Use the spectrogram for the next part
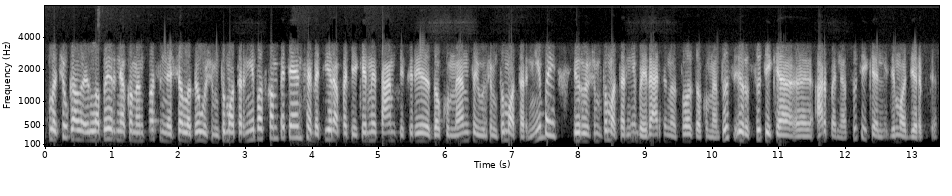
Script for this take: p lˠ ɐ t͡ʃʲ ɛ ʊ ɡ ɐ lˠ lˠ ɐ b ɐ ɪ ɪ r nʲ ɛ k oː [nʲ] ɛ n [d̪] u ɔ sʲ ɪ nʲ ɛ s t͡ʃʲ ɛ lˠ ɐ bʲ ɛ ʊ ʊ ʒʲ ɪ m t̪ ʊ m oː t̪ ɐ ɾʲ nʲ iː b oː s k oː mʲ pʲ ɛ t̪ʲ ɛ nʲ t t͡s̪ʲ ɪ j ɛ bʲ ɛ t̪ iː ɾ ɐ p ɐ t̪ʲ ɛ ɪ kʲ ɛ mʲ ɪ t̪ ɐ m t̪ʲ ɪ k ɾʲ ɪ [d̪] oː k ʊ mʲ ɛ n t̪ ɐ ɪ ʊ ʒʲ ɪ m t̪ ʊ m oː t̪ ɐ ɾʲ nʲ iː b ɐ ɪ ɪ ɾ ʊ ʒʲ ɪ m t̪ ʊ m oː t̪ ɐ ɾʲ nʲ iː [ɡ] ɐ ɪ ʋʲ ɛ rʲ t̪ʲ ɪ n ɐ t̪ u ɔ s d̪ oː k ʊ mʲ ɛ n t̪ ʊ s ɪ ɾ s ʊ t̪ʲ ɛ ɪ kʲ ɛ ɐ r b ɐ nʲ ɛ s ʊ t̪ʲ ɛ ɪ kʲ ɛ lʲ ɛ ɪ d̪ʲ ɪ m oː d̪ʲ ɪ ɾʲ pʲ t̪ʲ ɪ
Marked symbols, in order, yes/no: no, no, yes, no

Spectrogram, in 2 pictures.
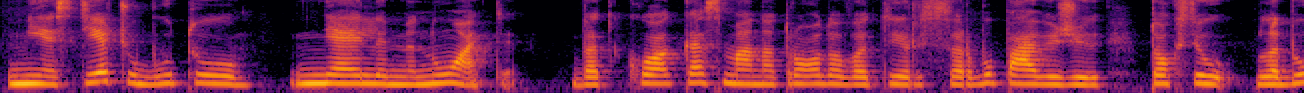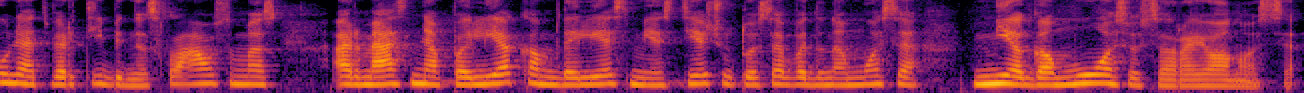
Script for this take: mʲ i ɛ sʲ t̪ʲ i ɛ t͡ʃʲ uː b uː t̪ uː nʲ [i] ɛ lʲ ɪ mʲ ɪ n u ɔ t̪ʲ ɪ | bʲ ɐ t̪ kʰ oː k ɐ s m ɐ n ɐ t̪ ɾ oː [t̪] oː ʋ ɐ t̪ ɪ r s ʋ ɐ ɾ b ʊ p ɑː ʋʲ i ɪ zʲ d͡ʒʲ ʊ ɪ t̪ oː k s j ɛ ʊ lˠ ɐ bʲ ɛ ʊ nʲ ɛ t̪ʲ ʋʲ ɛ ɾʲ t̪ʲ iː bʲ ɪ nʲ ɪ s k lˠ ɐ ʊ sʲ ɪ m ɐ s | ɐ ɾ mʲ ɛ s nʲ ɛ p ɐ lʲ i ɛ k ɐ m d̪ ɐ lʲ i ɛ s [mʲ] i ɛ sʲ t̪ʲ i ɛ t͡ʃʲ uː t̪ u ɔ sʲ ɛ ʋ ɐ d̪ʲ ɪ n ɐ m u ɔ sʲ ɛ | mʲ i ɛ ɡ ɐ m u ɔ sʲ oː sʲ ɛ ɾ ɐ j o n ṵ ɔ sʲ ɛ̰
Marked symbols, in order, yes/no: no, no, yes

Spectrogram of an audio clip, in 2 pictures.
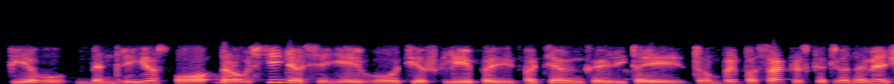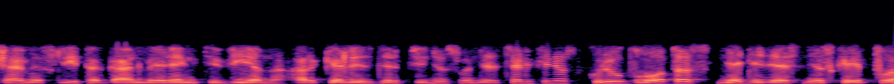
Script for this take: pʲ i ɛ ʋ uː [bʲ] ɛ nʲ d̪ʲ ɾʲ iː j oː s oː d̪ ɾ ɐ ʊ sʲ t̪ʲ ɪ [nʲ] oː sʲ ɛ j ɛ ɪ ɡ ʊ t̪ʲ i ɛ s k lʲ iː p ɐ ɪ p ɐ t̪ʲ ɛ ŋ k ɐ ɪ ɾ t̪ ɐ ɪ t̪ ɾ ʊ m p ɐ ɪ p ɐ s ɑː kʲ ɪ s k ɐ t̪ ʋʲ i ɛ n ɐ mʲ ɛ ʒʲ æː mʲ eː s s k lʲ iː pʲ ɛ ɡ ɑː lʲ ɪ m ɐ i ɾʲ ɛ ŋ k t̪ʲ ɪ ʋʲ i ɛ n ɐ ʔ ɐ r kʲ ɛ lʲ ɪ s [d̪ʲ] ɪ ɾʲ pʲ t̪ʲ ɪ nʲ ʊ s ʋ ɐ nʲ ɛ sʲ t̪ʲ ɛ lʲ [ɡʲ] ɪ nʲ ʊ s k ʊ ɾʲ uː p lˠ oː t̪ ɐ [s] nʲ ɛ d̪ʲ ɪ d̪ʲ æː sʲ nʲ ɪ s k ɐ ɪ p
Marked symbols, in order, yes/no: yes, yes, yes, no, yes

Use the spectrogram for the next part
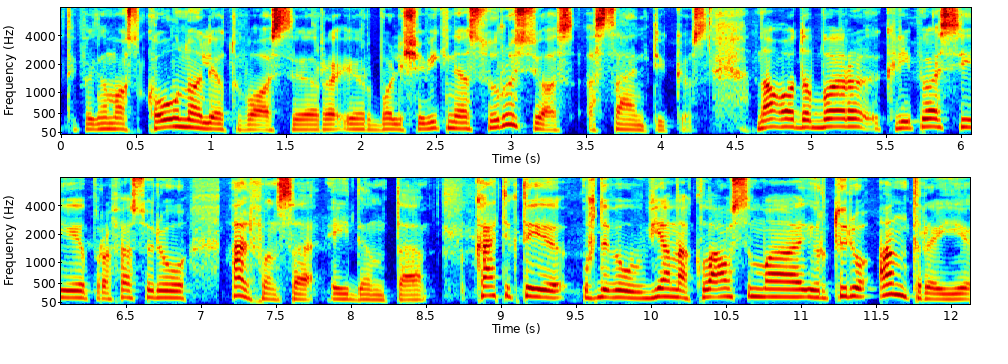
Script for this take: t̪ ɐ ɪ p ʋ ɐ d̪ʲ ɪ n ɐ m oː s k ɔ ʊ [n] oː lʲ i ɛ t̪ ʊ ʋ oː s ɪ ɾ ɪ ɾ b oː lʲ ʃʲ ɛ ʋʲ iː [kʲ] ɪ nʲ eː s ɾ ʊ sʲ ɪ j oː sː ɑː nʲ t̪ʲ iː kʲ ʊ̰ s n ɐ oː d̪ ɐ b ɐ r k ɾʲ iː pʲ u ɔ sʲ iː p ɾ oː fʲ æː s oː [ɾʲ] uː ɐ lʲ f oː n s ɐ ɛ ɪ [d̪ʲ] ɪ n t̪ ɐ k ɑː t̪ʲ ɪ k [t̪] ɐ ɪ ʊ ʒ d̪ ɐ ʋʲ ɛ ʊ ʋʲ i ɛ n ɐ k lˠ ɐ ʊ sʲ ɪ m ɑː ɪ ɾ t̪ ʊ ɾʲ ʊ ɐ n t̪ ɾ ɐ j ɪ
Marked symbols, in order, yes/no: yes, yes, yes, yes, yes

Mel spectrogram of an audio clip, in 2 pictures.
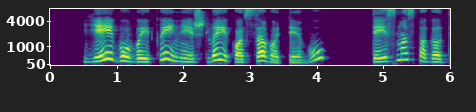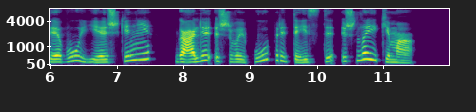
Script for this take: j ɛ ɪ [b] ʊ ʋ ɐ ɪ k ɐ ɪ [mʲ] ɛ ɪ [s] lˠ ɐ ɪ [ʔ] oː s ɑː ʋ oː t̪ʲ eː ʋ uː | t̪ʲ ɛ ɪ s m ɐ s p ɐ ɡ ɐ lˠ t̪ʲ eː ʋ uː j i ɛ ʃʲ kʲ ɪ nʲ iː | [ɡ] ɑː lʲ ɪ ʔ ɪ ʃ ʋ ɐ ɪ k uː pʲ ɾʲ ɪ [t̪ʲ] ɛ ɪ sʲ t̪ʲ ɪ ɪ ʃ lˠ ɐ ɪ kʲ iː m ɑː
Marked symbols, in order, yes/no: no, no, no, no, yes, yes

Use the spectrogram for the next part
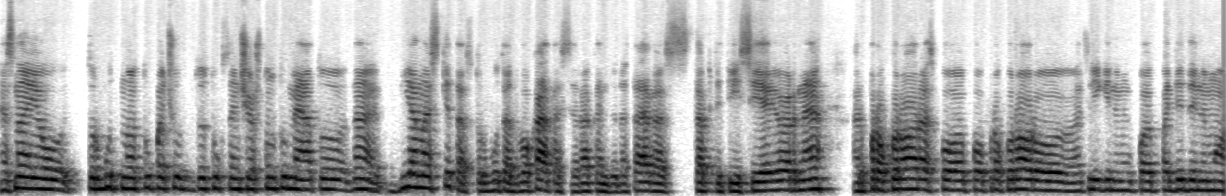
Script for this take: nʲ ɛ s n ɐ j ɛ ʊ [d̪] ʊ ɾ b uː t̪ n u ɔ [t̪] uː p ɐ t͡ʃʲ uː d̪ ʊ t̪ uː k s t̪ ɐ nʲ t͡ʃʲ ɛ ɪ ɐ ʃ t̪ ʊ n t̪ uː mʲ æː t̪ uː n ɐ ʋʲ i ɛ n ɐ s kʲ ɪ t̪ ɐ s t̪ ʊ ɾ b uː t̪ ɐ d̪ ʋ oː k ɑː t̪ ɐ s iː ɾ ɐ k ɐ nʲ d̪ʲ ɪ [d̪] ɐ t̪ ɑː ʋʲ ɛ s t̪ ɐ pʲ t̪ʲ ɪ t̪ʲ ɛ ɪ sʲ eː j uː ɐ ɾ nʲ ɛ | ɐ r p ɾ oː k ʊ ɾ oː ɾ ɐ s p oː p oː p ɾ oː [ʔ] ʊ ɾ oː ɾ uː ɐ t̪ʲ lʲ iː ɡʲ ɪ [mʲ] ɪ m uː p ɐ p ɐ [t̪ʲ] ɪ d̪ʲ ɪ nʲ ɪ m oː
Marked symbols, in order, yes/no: no, yes, yes, no, no, no

